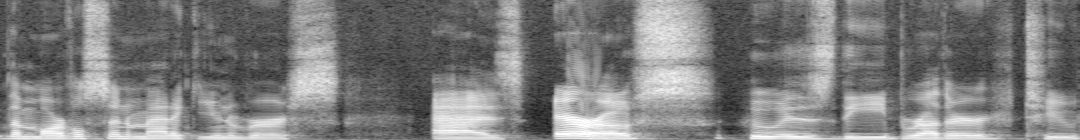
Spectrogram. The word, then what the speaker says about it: Eros: Now, I don't know much about, is it pronounced Eros? Eros, yeah.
